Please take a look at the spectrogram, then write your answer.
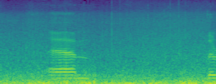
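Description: Strong wind in a snowstorm roars and buffets the microphone continuously, a dense low rumble, while a voice speaks briefly over it.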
